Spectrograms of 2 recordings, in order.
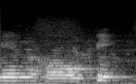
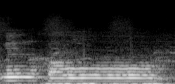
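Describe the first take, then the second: First: The last word ends with an added vowel. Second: The last word ends on the consonant. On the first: The reader ignores the rule for stopping. The speaker calls it wrong. "jangan dibaca kasrohnya" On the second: The reader pauses correctly at the stop. The speaker calls it right. "Kata gurunya"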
